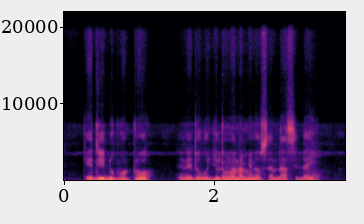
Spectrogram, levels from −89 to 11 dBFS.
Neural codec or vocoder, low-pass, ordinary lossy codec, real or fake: autoencoder, 48 kHz, 128 numbers a frame, DAC-VAE, trained on Japanese speech; 19.8 kHz; none; fake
